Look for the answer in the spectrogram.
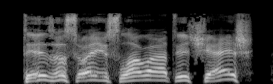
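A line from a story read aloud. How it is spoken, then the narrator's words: Growling. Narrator (Russian): рыкнул и Миха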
